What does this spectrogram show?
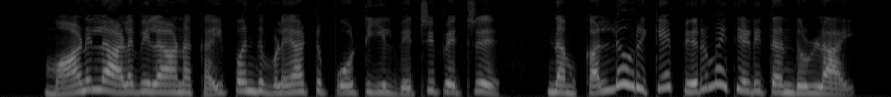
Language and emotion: Tamil, happy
